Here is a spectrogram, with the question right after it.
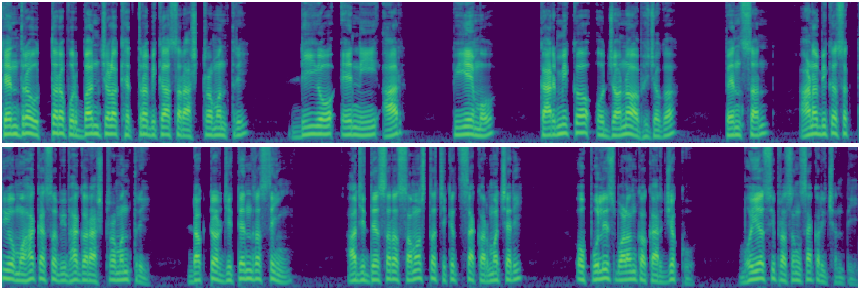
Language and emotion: Odia, neutral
